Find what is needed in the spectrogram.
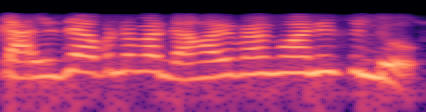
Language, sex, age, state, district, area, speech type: Assamese, female, 18-30, Assam, Dhemaji, urban, conversation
